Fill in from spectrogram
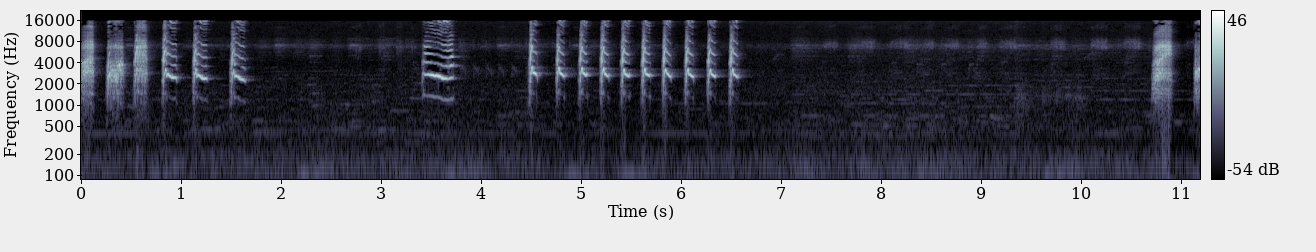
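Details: Grey-cheeked bulbul, used as a tutor recording for other songbirds, giving sharp, high, down-slurred notes in quick runs, a brief warbled trill, then about eight evenly spaced notes; otherwise quiet.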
